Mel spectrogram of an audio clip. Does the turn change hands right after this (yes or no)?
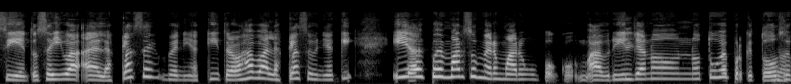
no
